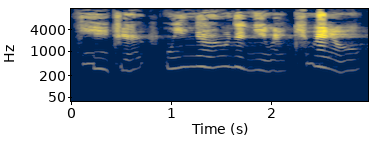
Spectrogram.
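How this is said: It is said in a fawning, insincere tone.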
